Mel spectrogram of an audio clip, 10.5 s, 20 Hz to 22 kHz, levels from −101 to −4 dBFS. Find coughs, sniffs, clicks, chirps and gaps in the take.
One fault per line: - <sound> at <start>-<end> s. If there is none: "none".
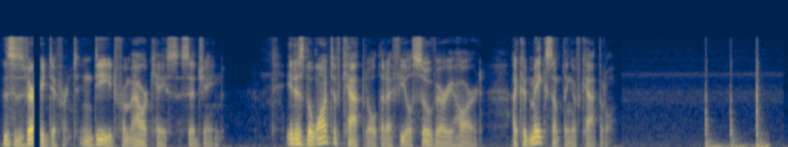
- dropout at 0.4-0.5 s
- thud at 9.4-10.3 s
